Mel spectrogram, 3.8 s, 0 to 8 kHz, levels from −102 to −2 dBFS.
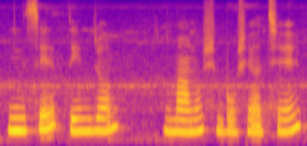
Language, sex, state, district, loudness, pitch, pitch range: Bengali, male, West Bengal, Cooch Behar, -15 LUFS, 225 Hz, 210-255 Hz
